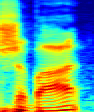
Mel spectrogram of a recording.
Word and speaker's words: Shabbat: So they pronounce the S's as T's, so it's Shabbat.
